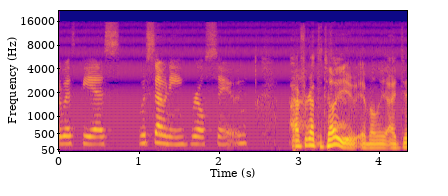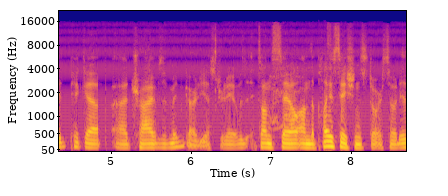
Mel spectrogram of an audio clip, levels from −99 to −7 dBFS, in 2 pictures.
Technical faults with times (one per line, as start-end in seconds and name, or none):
0.00-8.70 DECT cordless phone buzz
